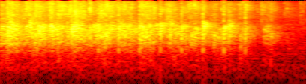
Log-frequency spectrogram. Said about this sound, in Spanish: ¿Cuántos alaban la gloria del Rey? Aplauda al Señor. Aleluya.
